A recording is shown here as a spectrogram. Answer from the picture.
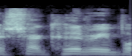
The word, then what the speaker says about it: charcuterie: And then this charcuterie, I was like, I don't even know what a charcuterie board is.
